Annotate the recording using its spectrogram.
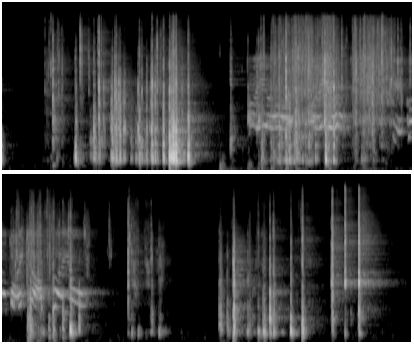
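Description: Plastic toy parts click and clatter against each other.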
